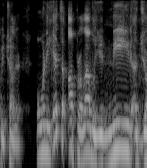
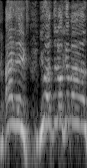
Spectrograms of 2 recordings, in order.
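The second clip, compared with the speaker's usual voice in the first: mock screaming, much higher pitch, louder; 14 semitones higher, 5 dB louder than usual. Recounting a fight, imitating a fighter's corner screaming at him. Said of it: "they're fucking screaming at him".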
